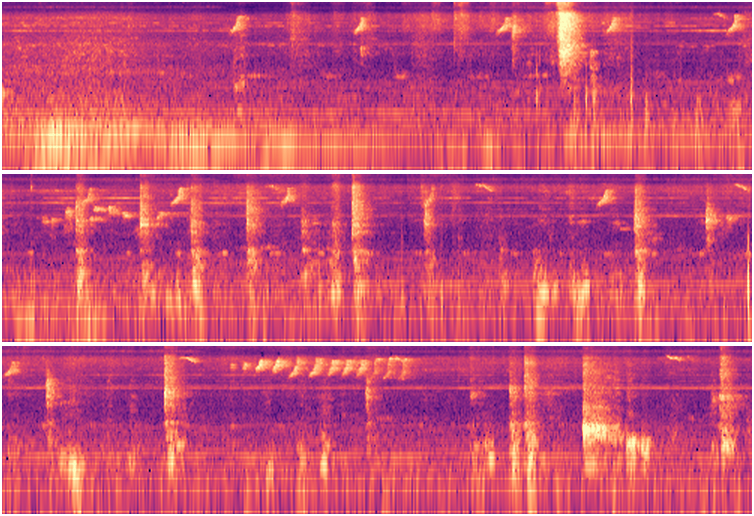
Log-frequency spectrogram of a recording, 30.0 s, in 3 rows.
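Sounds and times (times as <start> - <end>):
small bird chirping: 0.0 - 26.8.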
